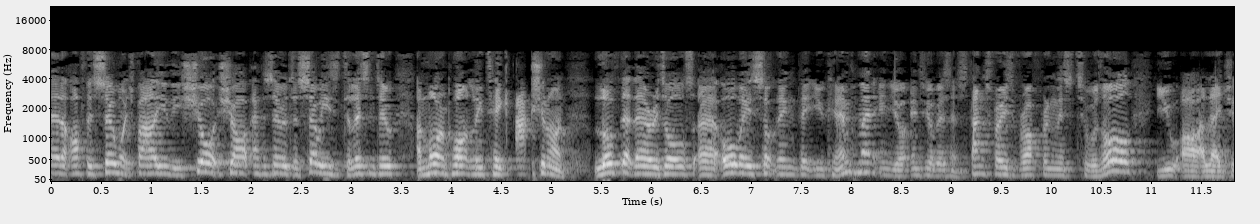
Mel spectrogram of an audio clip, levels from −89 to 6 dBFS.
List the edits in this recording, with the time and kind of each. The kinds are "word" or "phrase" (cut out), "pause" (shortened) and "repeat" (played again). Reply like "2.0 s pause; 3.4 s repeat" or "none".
none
